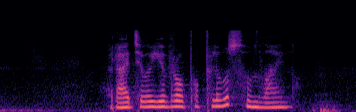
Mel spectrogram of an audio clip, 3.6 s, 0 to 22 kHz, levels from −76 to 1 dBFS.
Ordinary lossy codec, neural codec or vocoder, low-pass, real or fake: none; codec, 16 kHz in and 24 kHz out, 0.8 kbps, FocalCodec, streaming, 65536 codes; 7.2 kHz; fake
